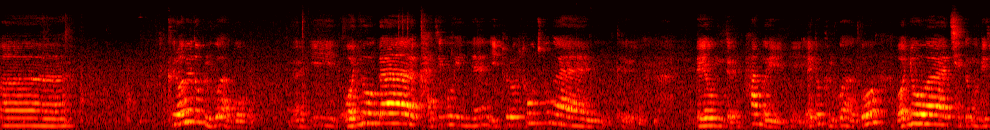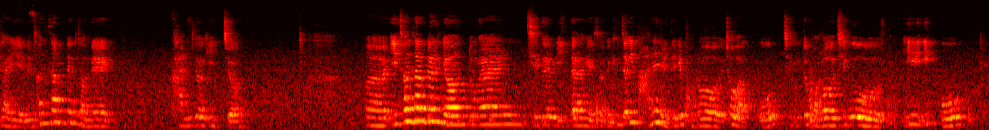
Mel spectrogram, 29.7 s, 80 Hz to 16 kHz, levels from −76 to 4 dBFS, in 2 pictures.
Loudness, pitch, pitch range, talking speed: -30 LUFS, 230 Hz, 205-270 Hz, 180 characters per minute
